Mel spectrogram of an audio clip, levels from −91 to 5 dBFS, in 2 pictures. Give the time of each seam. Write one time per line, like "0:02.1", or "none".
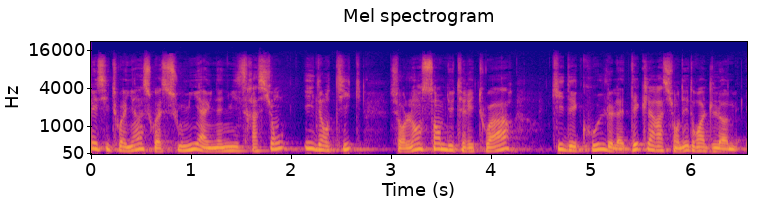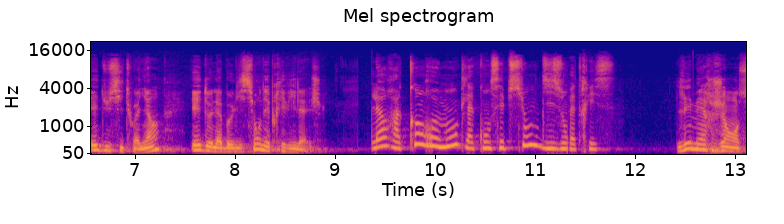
0:04.5
0:09.2
0:11.3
